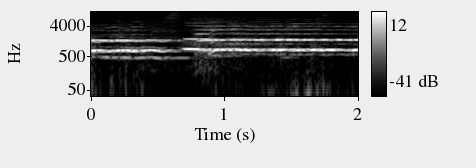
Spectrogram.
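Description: Sopranos and altos singing sustained notes together, moving up a half step from F to F sharp about two-thirds of a second in. The director finds the half step sung too narrow: bigger than you think it is.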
